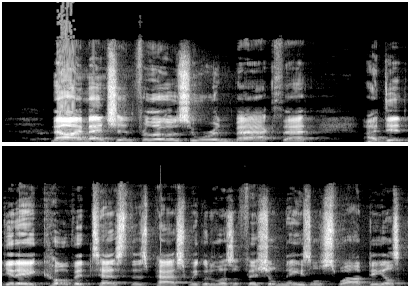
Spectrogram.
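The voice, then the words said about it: Hoarse voice. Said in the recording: “I'm hoarse. ... I'm having some issues with my throat a bit.”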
